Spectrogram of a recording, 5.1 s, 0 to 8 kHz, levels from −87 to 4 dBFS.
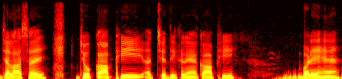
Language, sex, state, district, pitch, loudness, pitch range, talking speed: Hindi, male, Chhattisgarh, Kabirdham, 155 Hz, -16 LUFS, 150-170 Hz, 140 wpm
